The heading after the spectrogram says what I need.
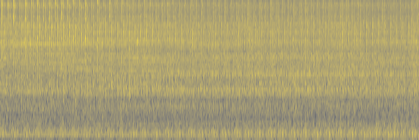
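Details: Vintage British twin motorcycle "Fred" first start on the lift with primary open and pseudo-Dunstall mufflers; steady, even lumpy twin idle with no tapping or knocking, healthy.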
